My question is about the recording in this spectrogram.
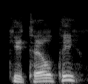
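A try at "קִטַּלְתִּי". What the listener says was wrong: Oh, the accent changes to ah. The accented syllable changes to ah.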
